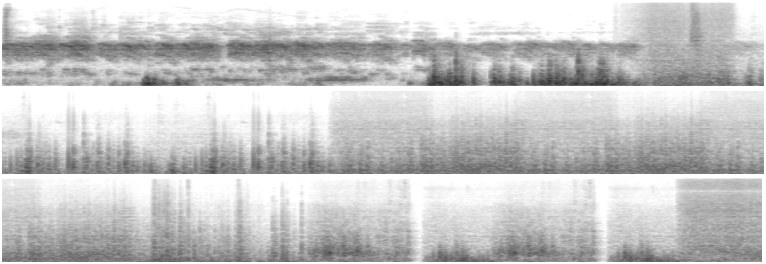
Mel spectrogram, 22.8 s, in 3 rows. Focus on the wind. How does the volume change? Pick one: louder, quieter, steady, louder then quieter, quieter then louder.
steady.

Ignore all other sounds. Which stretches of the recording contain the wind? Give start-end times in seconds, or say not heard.
6.1-22.7.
